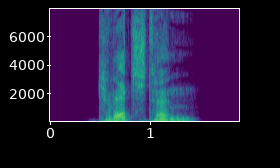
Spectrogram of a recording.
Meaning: inflection of quetschen: 1. first/third-person plural preterite 2. first/third-person plural subjunctive II
- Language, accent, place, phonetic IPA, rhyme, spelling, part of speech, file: German, Germany, Berlin, [ˈkvɛt͡ʃtn̩], -ɛt͡ʃtn̩, quetschten, verb, De-quetschten.ogg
